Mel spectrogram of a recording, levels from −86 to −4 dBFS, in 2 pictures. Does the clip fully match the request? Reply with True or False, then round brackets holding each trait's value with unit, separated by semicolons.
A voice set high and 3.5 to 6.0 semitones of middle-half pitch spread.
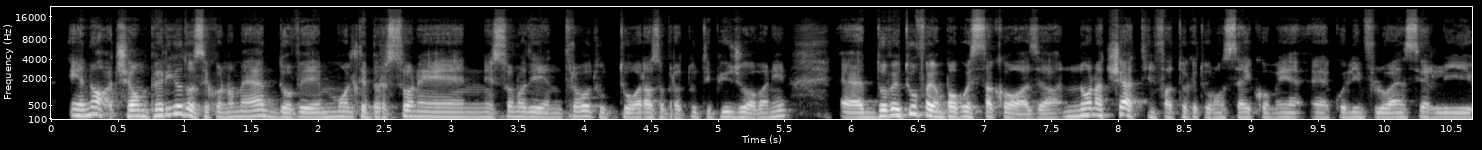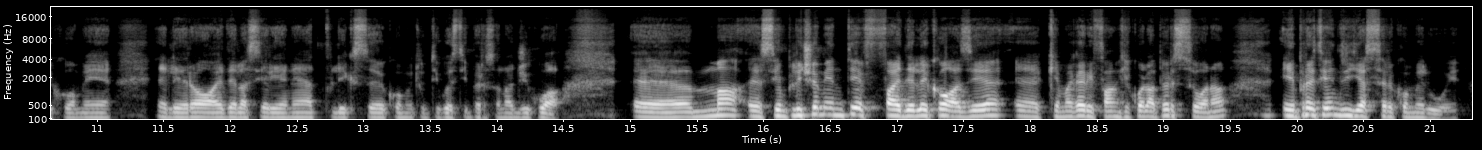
False (135 Hz; 4.1 semitones)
